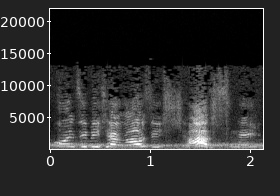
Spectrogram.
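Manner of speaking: high, strained begging; desperate plea. Acted. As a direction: plead to be pulled out. Trapped, begging for rescue.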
